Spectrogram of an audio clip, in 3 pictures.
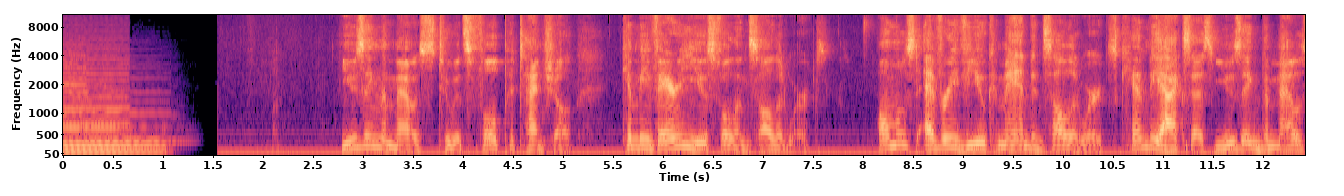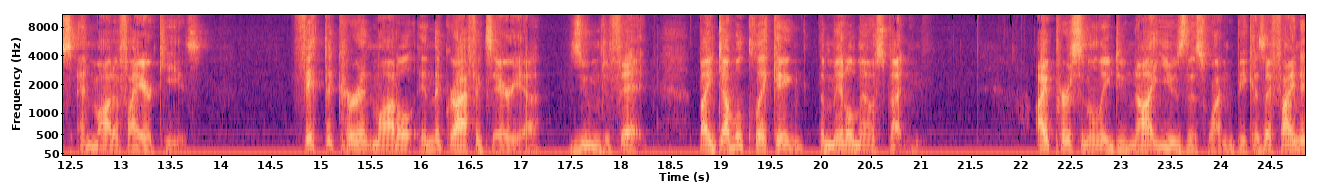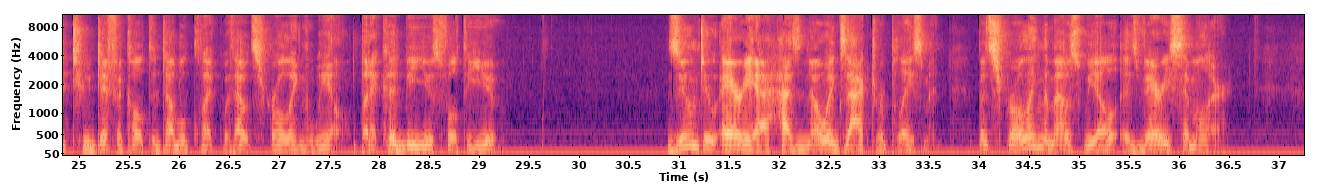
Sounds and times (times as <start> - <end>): Speech: 2.8 - 13.9, 14.8 - 21.1, 22.1 - 29.3, 30.9 - 36.6.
